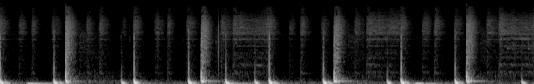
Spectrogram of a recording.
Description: • 90 Bpm Drum Loop B Key.wav
Free breakbeat sample - kick tuned to the B note. Loudest frequency: 870Hz
90-bpm-drum-loop-b-key-gSF.wav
